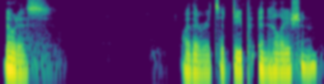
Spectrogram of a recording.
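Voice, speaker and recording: A male meditation teacher guides a session in a deliberate, measured way, leaving long pauses and choosing formal, precise words. His lowish voice is mellow, with no room sound.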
